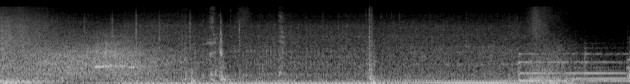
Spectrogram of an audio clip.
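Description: A car driving past close by, over a low, tense music score.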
